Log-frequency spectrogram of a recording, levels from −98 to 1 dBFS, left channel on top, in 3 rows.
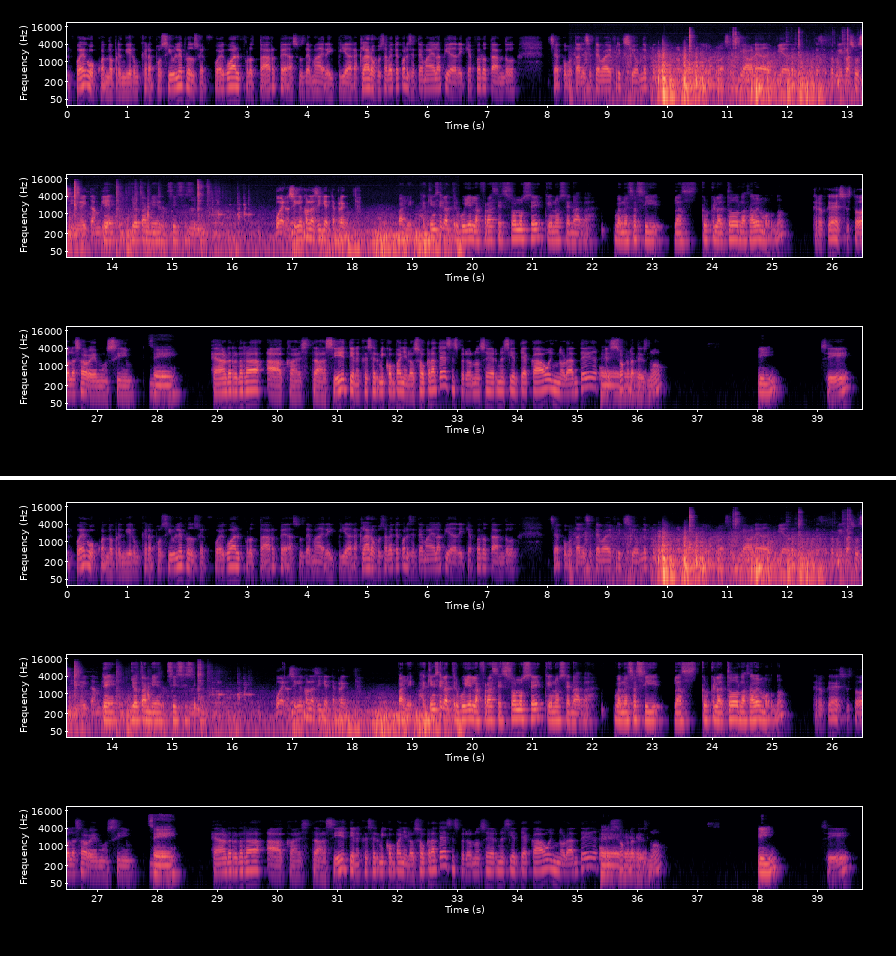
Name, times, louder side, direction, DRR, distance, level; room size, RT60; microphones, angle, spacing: voice 1, 0.0-14.0 14.8-14.9 15.3-15.6 16.7-18.2 25.7-27.6 27.9-28.0 28.9-36.4 39.1-39.6, left 5 dB, 70° left, 0.5 m, -38 dB
Thunder, 8.4-8.7 9.0-19.8, left 1 dB, 85° left, 1.1 m, -35 dB
Wood, 10.3-10.7 11.0-16.6, left 5 dB, 45° left, 1.2 m, -43 dB
voice 2, 13.9-15.6 18.8-22.0 22.4-25.2 27.9-28.3 35.4-36.1 38.0-38.4, right 3 dB, 40° right, 0.5 m, -34 dB
8.6 x 4.7 x 2.6 m
head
